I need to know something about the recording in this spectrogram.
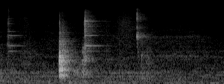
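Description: Three light clinks and taps of small hard objects against each other or the table, the second and third with a brief high ring.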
